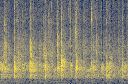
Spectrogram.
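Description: A worship crowd claps hands to the Lord, a dense, steady patter of many overlapping claps with slightly louder bursts recurring in a loose rhythm, no voices standing out.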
